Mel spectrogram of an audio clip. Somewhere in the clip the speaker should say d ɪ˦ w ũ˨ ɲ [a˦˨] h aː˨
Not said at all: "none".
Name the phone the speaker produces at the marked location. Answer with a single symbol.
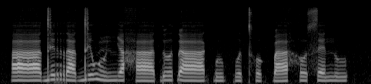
a˦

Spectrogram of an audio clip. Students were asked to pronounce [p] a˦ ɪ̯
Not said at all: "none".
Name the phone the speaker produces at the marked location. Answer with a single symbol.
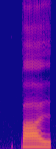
p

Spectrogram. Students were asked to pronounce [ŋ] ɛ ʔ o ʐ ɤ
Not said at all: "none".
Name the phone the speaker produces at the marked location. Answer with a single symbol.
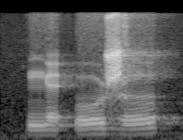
ŋ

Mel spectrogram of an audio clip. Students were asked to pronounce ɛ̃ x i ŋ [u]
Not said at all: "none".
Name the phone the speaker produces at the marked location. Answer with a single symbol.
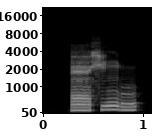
u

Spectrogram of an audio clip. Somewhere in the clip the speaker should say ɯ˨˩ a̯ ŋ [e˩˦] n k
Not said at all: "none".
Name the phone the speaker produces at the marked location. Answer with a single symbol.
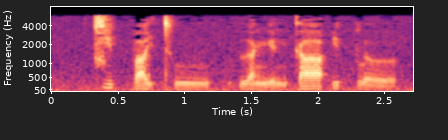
e˩˦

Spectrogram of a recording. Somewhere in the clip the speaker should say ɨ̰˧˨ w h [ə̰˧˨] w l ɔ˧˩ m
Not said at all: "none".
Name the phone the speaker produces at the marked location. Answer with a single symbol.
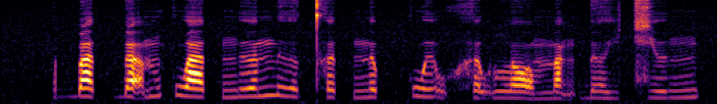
ə̰˧˨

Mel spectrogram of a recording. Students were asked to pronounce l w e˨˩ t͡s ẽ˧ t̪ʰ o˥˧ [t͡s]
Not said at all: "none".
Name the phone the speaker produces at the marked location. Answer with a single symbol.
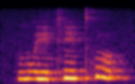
none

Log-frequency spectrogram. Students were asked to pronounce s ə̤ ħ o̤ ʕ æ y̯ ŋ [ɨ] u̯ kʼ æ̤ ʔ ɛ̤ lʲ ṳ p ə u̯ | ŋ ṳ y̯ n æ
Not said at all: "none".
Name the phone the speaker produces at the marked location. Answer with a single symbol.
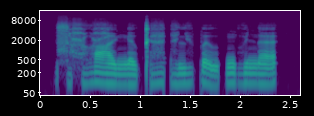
ɛ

